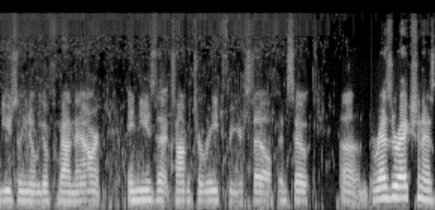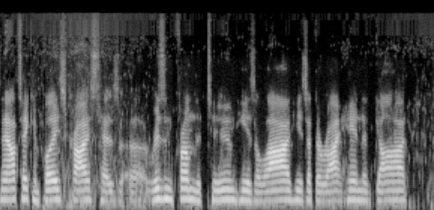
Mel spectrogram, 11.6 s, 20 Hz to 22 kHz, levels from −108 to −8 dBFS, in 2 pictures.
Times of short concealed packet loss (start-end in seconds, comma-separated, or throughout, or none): 1.03-1.22, 4.76-4.98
